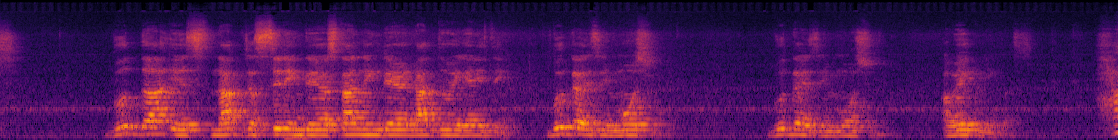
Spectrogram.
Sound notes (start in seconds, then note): none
